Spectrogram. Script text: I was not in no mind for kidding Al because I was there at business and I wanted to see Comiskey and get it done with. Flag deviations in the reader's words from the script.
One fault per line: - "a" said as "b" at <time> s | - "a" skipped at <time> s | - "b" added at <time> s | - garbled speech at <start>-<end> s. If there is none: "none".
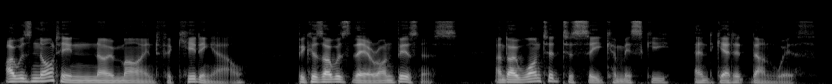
- "at" said as "on" at 3.8 s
